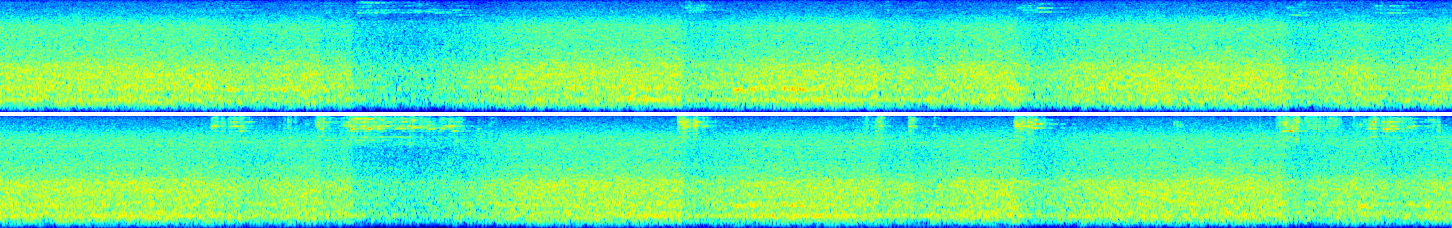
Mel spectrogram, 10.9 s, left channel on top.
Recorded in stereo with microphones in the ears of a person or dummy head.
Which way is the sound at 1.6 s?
65° right (ahead or behind).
